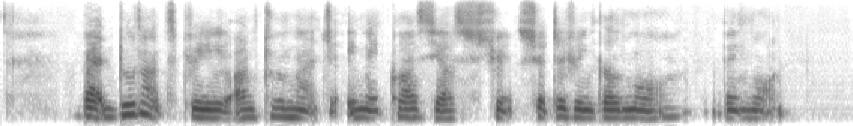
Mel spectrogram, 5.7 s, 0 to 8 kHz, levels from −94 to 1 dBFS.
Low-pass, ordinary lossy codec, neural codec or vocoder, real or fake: none; none; codec, 16 kHz, 2 kbps, FreqCodec, smaller model; fake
